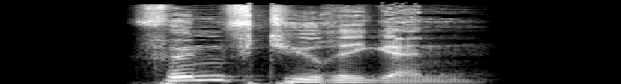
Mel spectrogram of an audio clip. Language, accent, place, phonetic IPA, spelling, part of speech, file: German, Germany, Berlin, [ˈfʏnfˌtyːʁɪɡn̩], fünftürigen, adjective, De-fünftürigen.ogg
- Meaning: inflection of fünftürig: 1. strong genitive masculine/neuter singular 2. weak/mixed genitive/dative all-gender singular 3. strong/weak/mixed accusative masculine singular 4. strong dative plural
